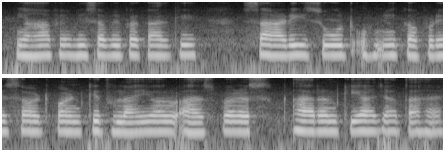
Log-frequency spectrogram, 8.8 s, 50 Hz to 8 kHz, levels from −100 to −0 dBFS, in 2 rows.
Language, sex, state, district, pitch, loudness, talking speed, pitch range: Hindi, female, Bihar, Jahanabad, 190 Hz, -27 LUFS, 135 wpm, 185-195 Hz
